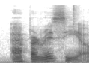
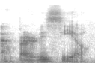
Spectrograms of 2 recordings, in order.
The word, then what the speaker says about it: Aparicio: Okay, Luis Aparicio, I think is exactly how you say his name, Aparicio.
